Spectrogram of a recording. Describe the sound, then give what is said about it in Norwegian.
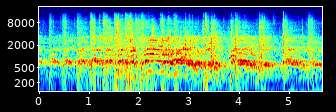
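Bodø/Glimt football supporters in a dressing room chant loudly in unison, voices rising and falling together in rhythmic shouted phrases like 'Bodø-Glimt hei', with thumps from beating on empty pizza boxes, equipment boxes and dressing room walls, and whoops running through the steady roar. “Og så eh, roper de 'pump han opp', 'putt han inn', 'kjør på med ballene og alt du har'.”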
